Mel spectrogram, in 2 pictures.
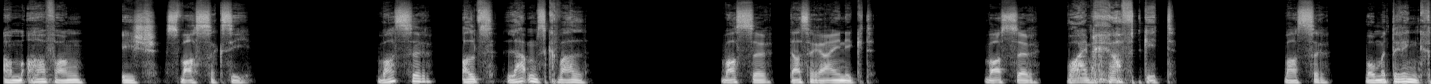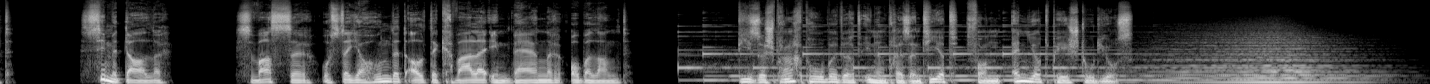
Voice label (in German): Spot sanft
